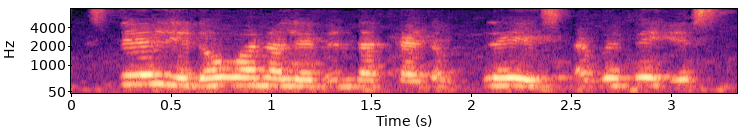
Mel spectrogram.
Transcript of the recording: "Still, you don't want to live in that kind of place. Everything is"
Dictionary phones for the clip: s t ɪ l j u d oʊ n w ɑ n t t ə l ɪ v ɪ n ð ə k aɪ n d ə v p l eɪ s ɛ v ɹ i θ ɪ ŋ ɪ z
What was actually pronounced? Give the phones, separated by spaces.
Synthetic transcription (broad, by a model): s t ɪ l j u d oʊ n w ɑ n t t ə l ɪ v ɪ n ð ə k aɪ d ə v p l eɪ s ɛ v ɹ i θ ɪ ŋ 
